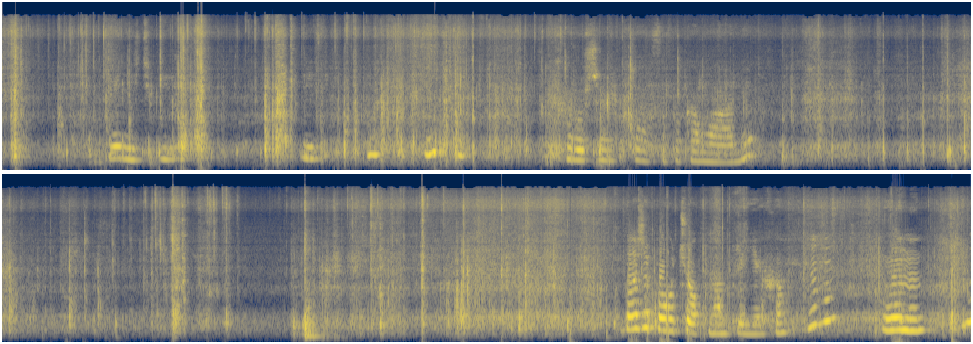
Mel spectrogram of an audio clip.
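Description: Paper crinkles and rustles as it is handled.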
